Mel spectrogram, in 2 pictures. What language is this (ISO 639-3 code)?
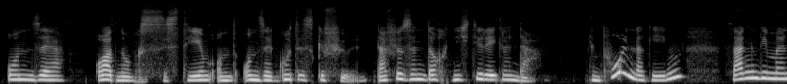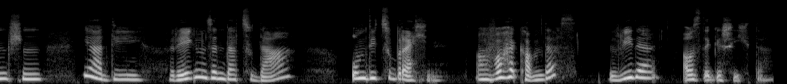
deu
